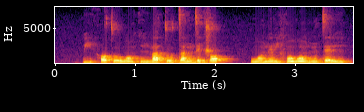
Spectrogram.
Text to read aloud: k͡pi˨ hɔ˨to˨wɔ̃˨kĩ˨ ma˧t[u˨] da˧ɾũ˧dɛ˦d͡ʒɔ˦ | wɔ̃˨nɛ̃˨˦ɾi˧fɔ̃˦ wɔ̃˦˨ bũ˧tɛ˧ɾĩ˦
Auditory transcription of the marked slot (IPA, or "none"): o˨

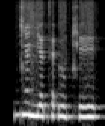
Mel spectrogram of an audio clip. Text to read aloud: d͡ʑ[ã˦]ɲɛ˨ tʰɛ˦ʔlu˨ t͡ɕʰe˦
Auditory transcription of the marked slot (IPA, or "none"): ã˦˨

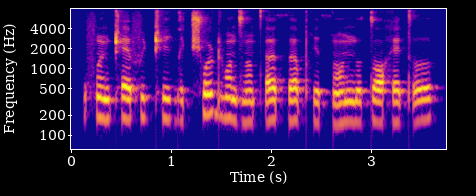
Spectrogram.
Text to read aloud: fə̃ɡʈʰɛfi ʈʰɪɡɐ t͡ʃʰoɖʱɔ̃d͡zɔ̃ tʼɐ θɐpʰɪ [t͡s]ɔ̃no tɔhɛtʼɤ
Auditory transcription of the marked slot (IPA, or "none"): θ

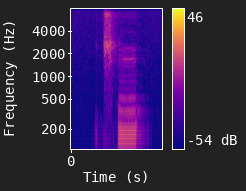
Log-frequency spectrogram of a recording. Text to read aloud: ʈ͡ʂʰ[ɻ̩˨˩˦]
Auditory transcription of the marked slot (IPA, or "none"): ɻ̩˥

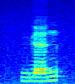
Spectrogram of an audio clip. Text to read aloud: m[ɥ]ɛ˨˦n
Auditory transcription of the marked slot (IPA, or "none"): ɥ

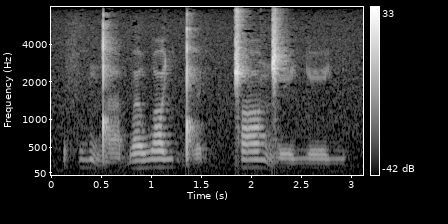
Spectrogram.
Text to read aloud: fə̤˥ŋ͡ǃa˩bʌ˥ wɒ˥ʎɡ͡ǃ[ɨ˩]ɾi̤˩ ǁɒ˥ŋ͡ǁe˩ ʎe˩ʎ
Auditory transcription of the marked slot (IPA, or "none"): ə˩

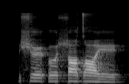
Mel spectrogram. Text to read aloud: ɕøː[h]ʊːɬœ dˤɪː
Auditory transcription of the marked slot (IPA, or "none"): ʔ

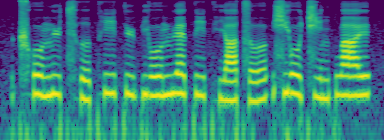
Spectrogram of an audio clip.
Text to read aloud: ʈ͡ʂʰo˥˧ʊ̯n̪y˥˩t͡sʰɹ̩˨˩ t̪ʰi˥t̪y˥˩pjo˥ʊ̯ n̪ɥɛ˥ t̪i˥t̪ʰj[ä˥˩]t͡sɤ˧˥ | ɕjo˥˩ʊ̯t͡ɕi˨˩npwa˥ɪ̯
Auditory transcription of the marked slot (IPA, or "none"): ä˧˥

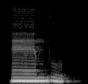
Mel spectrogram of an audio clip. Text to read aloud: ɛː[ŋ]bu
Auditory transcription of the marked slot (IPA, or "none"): m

